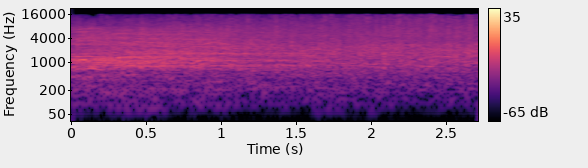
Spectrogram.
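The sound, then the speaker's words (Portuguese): A large audience applauds and whistles steadily at an Apple product launch event as Apple CEO Tim Cook walks onto the stage, a dense wash of clapping that holds at an even, fairly loud level throughout, with no one speaking over it. “Ele sorri em meio a aplausos e assobios.”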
